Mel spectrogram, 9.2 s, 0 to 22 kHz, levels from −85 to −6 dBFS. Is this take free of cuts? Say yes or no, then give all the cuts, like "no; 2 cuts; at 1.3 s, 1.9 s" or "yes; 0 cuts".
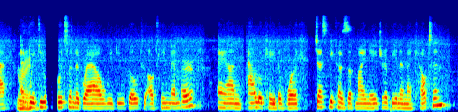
yes; 0 cuts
